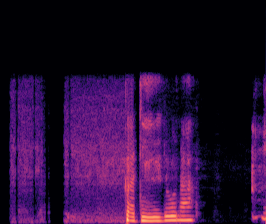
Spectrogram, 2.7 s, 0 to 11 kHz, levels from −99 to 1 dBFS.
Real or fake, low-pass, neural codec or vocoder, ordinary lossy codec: real; 7.2 kHz; none; none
